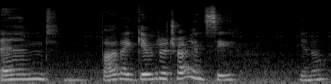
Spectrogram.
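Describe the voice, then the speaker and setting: A woman with a Canadian Prairies accent is heard with noticeable background noise and an audible room echo. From rural Saskatchewan, near Belle Plaine. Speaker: school vice principal. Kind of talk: casual interview chat.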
